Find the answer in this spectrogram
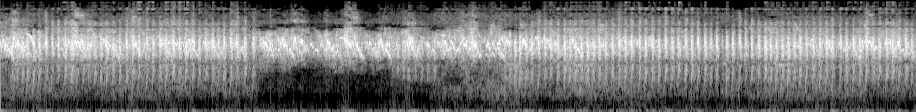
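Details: Sparrows chirping together to call the flock, a lure sound: a thick, unbroken wash of sharp, high tweets and twitters from many birds, steady in loudness throughout.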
